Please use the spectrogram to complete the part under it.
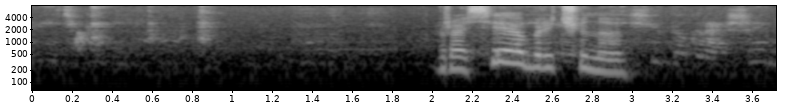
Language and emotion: Russian, neutral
